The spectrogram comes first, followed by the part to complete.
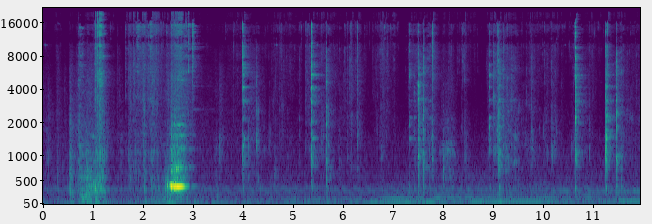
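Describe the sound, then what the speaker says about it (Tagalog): A spoon stirs chicken adobo sa gata with crushed bay leaves in a cooking pot, giving scattered clinks and scrapes against the metal, a louder rattling burst early on, then intermittent taps alone with no talking. "Haluin lang natin guys. Para maano sila, mapantay."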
